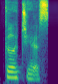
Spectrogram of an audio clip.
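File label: "courteous", Indian English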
